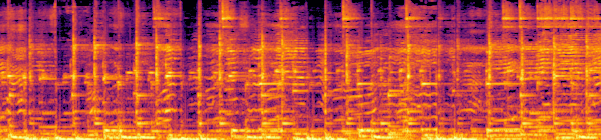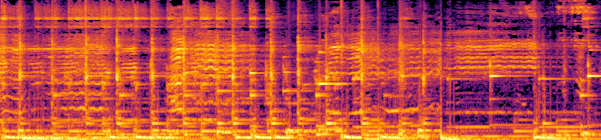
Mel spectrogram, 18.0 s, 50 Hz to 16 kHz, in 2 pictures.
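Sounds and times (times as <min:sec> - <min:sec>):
steady drumming: 0:00.0 - 0:16.1
struck tuned percussion melodies: 0:00.0 - 0:18.0.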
